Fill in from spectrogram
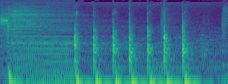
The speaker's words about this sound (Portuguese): Tem alguém batendo na porta, maluco. Abre essa porta, mulher.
